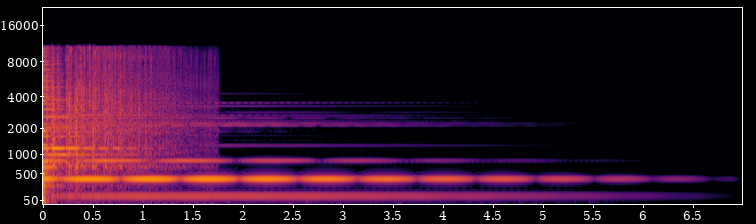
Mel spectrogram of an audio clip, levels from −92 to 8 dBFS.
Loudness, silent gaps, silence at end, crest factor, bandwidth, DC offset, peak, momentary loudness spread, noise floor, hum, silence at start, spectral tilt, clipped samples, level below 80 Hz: -23 LUFS; none; 1.6 s; 24 dB; 11.5 kHz; under 0.1%; 0 dBFS; 22 LU; -70 dBFS; none; 0 s; -3 dB/octave; under 0.1%; -54 dBFS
